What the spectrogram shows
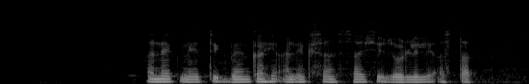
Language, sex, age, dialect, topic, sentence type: Marathi, male, 25-30, Standard Marathi, banking, statement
